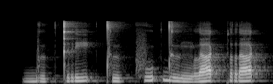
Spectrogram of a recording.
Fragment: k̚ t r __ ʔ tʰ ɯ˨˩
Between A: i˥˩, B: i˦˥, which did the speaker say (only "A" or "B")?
B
